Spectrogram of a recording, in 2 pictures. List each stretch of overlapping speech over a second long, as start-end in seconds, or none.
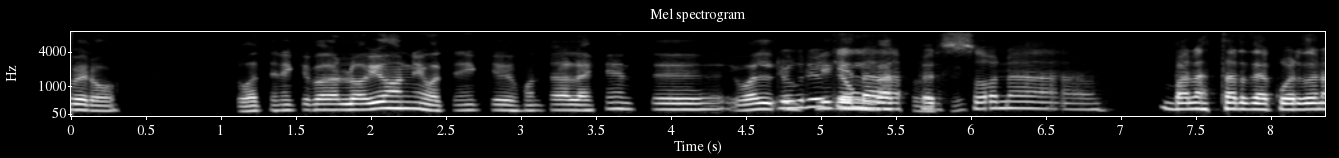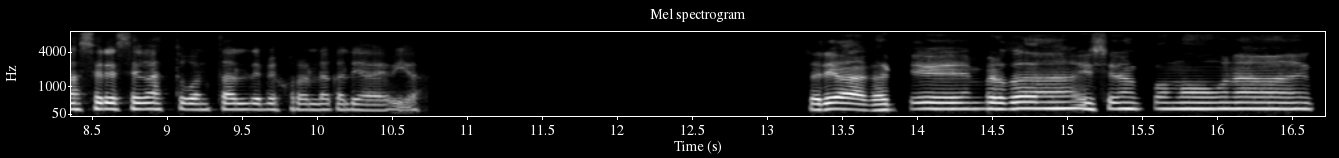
4.6-6.0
